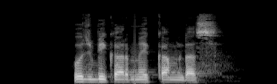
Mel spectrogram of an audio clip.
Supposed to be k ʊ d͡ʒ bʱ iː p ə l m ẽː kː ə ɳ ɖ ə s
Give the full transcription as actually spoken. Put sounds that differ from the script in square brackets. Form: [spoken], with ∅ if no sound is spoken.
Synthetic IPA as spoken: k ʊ d͡ʒ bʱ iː [k] ə [ɾ] m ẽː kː ə [m] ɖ ə s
